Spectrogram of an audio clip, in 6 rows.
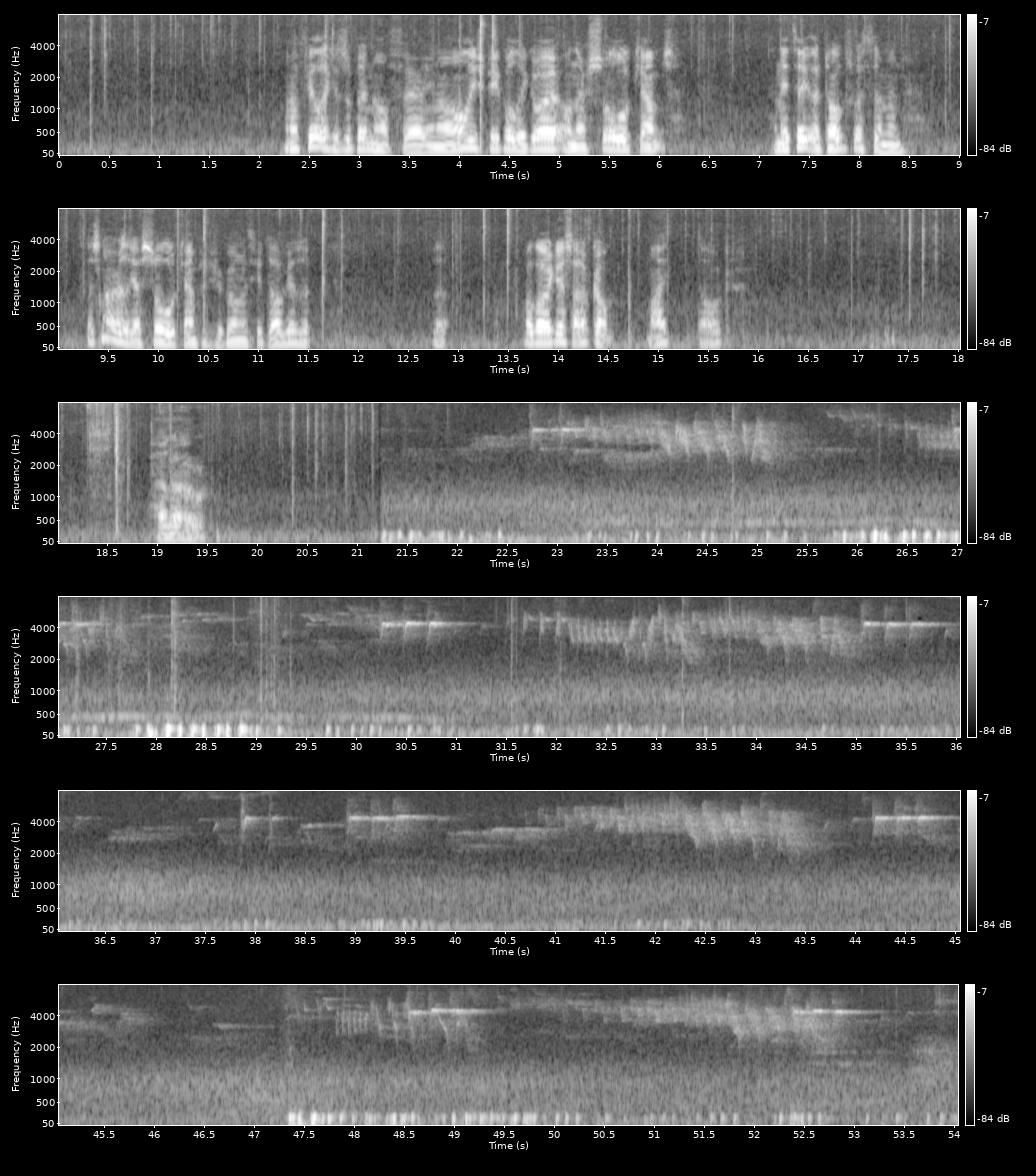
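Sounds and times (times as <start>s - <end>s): low rumbling: 21.2s - 33.1s, 47.3s - 51.0s
songbird singing: 21.2s - 54.0s.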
